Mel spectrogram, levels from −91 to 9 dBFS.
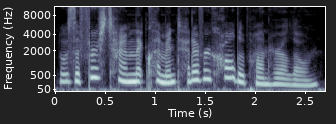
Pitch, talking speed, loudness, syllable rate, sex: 260 Hz, 290 wpm, -14 LUFS, 7.1 syllables/s, female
